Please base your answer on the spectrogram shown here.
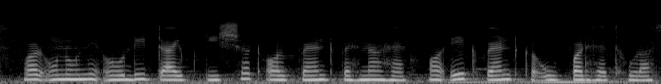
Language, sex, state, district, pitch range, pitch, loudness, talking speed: Hindi, female, Bihar, Purnia, 200-225 Hz, 210 Hz, -24 LUFS, 145 wpm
